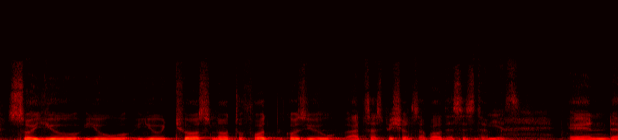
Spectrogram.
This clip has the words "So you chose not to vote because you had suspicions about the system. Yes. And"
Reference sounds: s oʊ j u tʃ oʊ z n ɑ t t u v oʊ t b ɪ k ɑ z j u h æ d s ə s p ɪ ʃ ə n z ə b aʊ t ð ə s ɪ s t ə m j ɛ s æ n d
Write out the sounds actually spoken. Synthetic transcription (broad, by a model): s oʊ j u tʃ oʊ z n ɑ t t u f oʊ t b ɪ k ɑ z j u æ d s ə s p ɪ ʃ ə n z ə b aʊ t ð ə s ɪ s t ə m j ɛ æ n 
